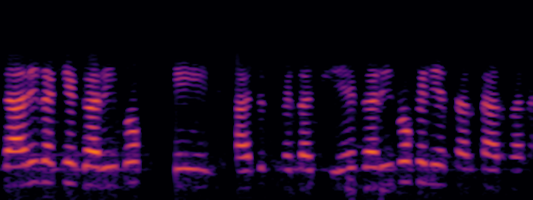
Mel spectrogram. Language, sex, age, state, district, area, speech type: Hindi, female, 60+, Uttar Pradesh, Mau, rural, conversation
